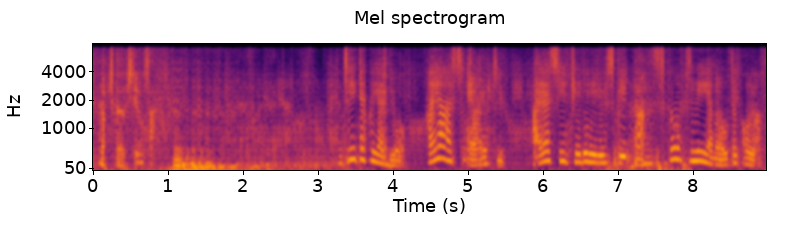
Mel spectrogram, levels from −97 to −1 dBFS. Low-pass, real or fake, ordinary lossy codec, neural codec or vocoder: 7.2 kHz; fake; none; codec, 16 kHz, 0.5 kbps, FreqCodec, smaller model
